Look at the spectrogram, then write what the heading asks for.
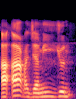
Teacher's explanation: سورہ حامیم سجدہ میں جو ہے نا، یہ جو لفظ استعمال ہوا ہے اعجمیوں، یہ جو ہے اس میں جو دوسرا حمزہ ہے اس میں تسہیل کرنا ہے، دوسرے حمزے کو نہ ہی الف سے بدلنا ہے اور نہ ہی اسے خوب ظاہر کر کے پڑھنا ہے، بلکہ دونوں کے درمیان پڑھنا ہے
